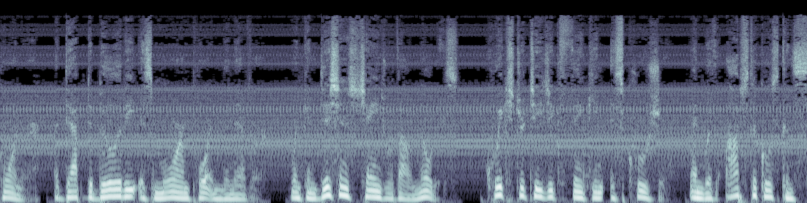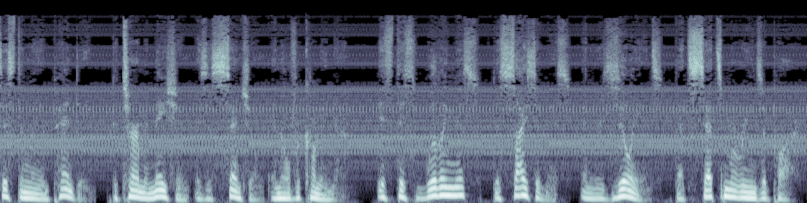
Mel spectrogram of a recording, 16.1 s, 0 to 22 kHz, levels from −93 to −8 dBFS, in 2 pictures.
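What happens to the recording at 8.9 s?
At 8.9 s, as throughout the clip, timecode bleed runs behind the speech: a chirping warble well below the speech, flipping between pitches near 1 and 2 kHz. Linear timecode at 30 frames per second leaks in, and that two-pitch switching distinguishes it from a steady whistle or hum.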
